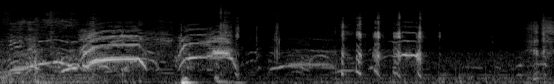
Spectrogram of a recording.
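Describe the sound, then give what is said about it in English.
Passengers on a Delta flight scream and shriek in short, high-pitched bursts as a loose pigeon gets on board, with a crowd murmuring and laughing nervously, and sharp clattering and flapping sounds toward the end. “Let's hear some screams on a Delta flight as a loose pigeon is snuck its way on board.”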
